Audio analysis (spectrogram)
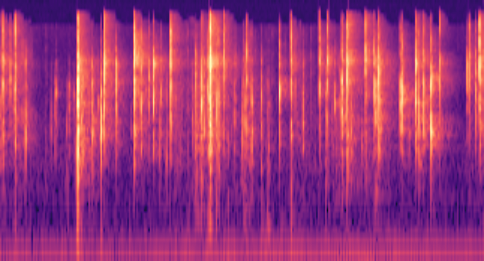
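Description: A small clear plastic bag full of walnut pieces, with a green label, is squeezed and crinkled by fingertips with long white nails while held over a foam mat. Dense, bright crinkling and crunching crackles through the whole clip in quick, sharp bursts, with a louder crisp snap early on and almost no low end.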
